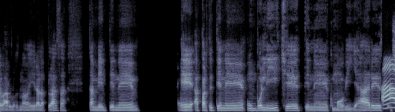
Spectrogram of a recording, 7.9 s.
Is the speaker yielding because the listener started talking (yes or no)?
yes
